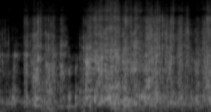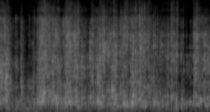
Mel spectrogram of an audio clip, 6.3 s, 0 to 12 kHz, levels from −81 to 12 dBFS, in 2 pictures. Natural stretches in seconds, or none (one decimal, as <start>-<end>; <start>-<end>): 2.1-5.7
